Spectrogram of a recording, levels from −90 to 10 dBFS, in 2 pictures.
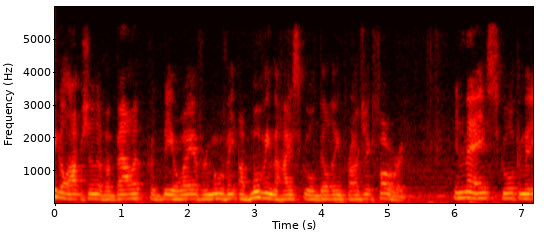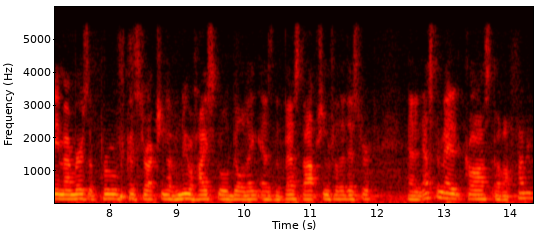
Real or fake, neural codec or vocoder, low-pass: fake; codec, 16 kHz, 6 kbps, DAC; 5.4 kHz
